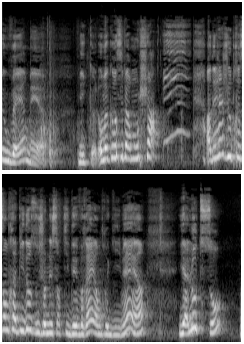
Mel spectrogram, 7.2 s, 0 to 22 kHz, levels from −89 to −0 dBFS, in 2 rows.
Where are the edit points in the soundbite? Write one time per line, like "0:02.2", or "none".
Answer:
0:05.5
